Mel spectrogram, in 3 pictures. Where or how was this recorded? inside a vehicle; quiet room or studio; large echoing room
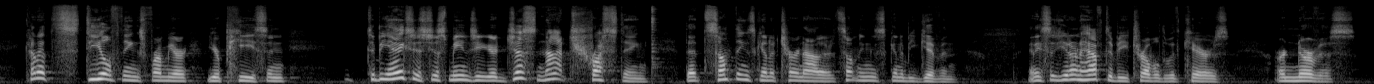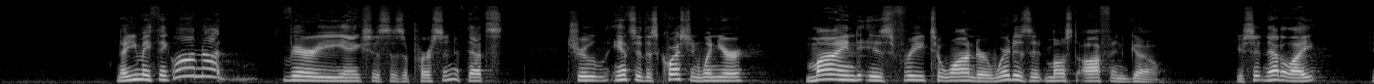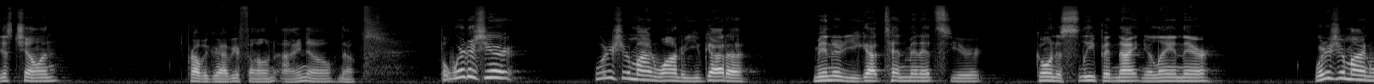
large echoing room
